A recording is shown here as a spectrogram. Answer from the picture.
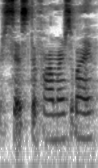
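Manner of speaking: ordinary delivery, nothing marked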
